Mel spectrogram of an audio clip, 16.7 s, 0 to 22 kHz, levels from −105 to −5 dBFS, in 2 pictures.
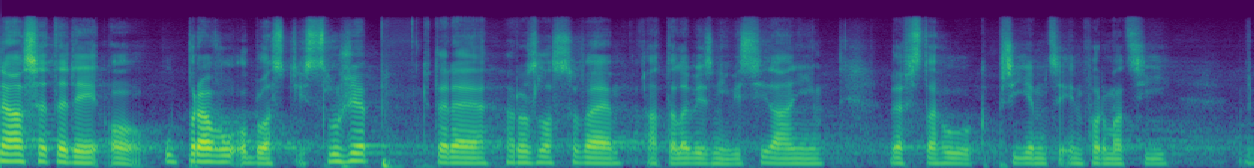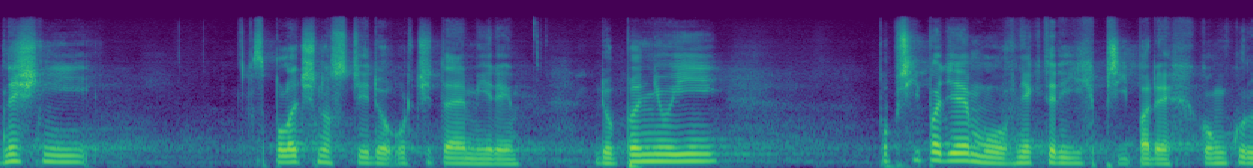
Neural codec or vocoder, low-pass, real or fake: autoencoder, 48 kHz, 128 numbers a frame, DAC-VAE, trained on Japanese speech; 14.4 kHz; fake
